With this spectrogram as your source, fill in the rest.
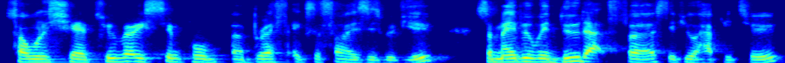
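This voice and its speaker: A man leading a guided breathing exercise as a teacher, speaking in a gentle, reassuring way with pauses. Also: mid-range voice, breathy edge.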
